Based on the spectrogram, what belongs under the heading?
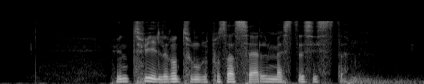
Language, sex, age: Norwegian, male, 23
